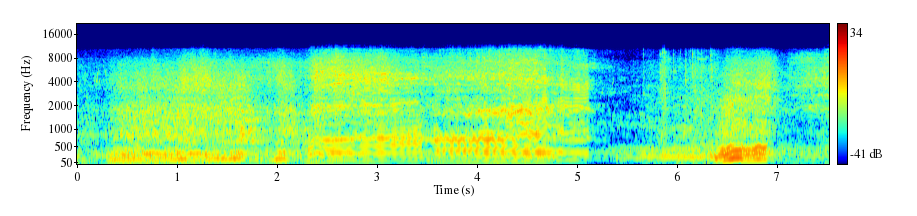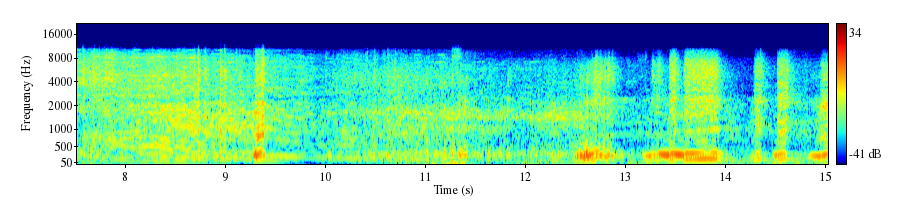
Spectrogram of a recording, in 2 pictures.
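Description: Motocross dirt bike engine revving and easing off again and again as it is ridden, its pitch rising sharply several times, notably around the middle and again near the end.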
